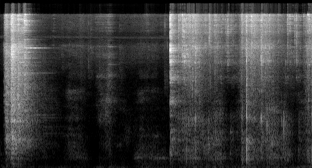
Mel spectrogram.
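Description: Cut mango pieces being tossed and mixed with coarse rock salt in a bowl for a pickle, giving close clinking and scraping bursts that pause briefly and then resume more steadily.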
